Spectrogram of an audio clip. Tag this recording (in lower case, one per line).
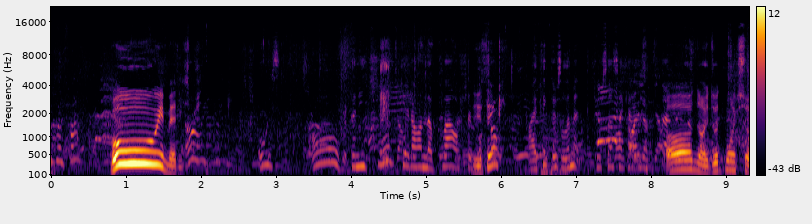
speech
vehicle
